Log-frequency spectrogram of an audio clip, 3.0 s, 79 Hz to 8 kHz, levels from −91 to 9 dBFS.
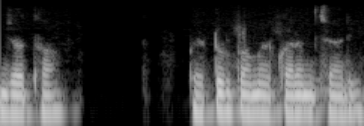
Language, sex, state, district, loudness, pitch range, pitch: Bengali, male, West Bengal, Malda, -18 LUFS, 125-130 Hz, 125 Hz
